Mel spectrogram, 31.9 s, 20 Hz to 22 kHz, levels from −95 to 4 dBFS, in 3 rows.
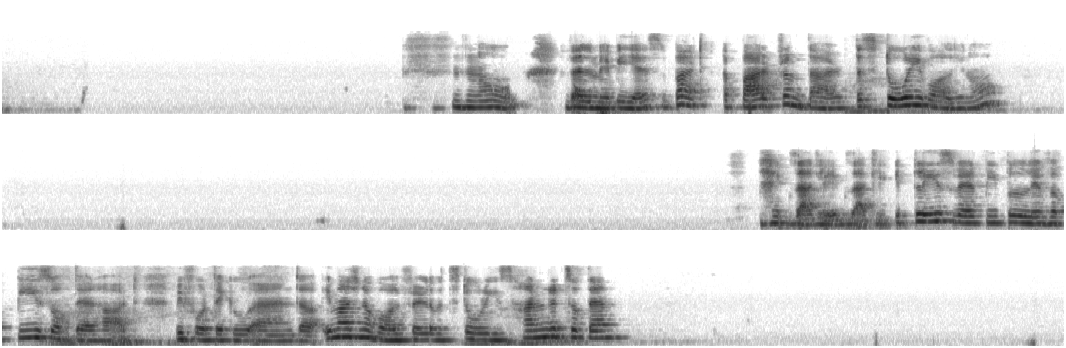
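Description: Throughout the speech, the upper spectrum sounds thin and grainy, with a breathy edge on the voice. The likely cause is Bluetooth LC3 compression at a low rate, which fits about 32 kbps with 10 ms frames. A spectrogram shows patchy noise fill in the top band instead of clear harmonic detail.

Lost LE Audio frames break the sound three times. The first is at 7.48 to 7.51 s, between "maybe yes but" and "from that the story". The second is at 10.16 to 10.19 s, after "you know". The third is at 21.89 to 21.92 s, between "people live a piece" and "their heart before they". Each gap lasts 20 to 30 ms. The decoder repeats the last spectrum with scrambled signs, so the speech briefly turns into a noisy smear. A spectrogram shows a short blurred column, and the waveform shows a rough patch.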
